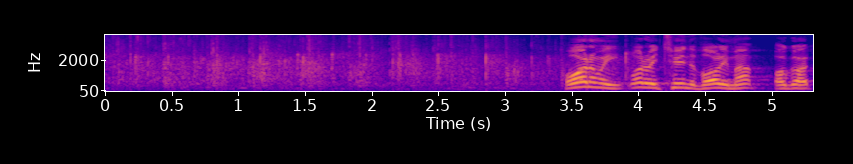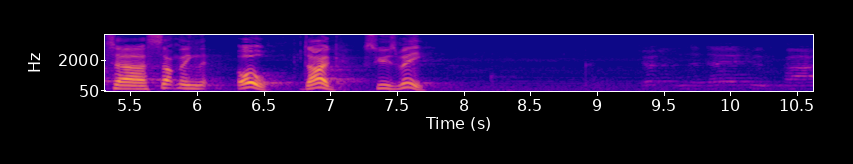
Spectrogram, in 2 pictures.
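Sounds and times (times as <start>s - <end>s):
audience applause: 0.0s - 4.2s
speech: 3.4s - 7.8s.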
